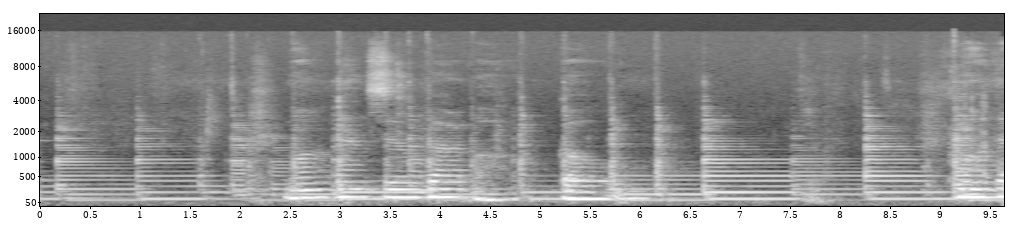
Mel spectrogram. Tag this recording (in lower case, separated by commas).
music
